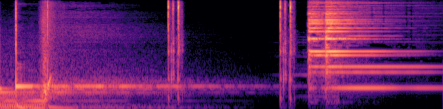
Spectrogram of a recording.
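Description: The last notes of an electronic logo-intro music sting fade out. Then come a few short clicks and a bright bell-like ding about three seconds in that rings on and decays: the sound effect of an animated subscribe button and notification bell.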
